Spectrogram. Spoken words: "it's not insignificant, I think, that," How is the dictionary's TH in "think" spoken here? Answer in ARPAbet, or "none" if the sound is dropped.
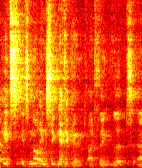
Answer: TH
